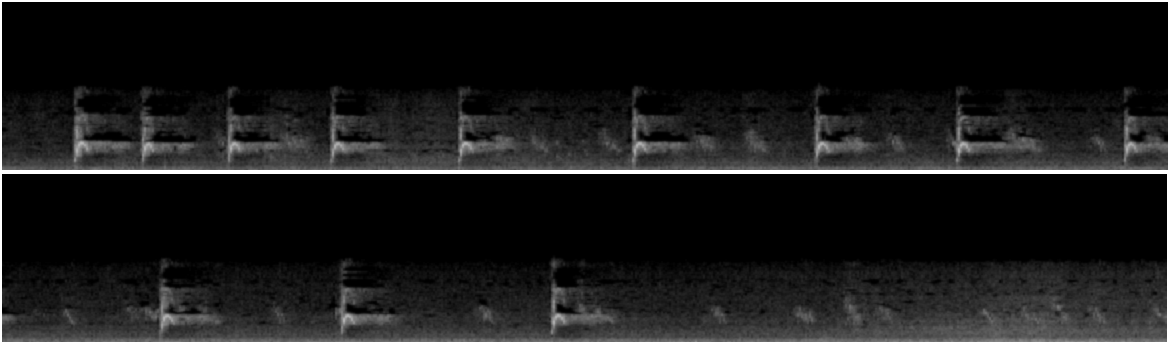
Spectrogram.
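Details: Marmot in the Italian Alps calling: a dozen sharp, high, piercing whistles, each very short, repeated about once a second, sometimes paired, then stopping, leaving faint outdoor background noise.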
